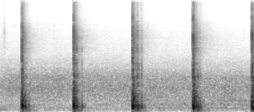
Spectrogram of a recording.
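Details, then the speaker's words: Boat transom tested with hammer taps during used boat inspection: five short dull thuds with no ringing ping, indicating a completely rotted transom core. "this transom is rotted completely rotted so it sounds like a thud"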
